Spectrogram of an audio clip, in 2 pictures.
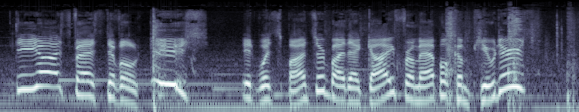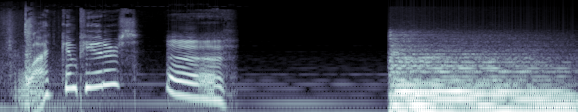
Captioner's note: Homer Sighs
